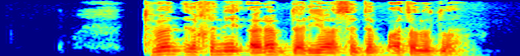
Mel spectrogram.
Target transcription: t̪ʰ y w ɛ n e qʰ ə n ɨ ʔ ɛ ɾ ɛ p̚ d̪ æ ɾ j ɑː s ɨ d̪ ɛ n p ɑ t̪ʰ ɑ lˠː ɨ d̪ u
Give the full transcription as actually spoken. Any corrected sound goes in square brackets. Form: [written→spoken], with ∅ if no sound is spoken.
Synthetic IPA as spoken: t̪ʰ y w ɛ n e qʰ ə n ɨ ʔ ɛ ɾ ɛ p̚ d̪ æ ɾ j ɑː s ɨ d̪ ɛ [n→∅] p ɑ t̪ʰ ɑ [lˠː→lˠ] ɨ d̪ u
